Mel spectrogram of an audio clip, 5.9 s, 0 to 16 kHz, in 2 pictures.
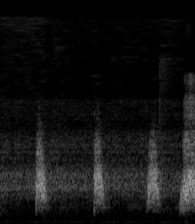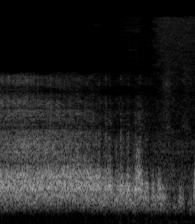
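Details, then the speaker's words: Ankle-brachial index exam with a Doppler probe at the ankle, after pedal pressure about 110 mmHg (arm 100 mmHg): three brief pulsed whooshes, then a steady loud roar of venous return. "roar that you just heard that was venous return"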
